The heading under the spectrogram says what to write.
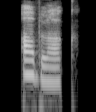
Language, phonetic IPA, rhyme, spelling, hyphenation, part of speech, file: Hungarian, [ˈɒblɒk], -ɒk, ablak, ab‧lak, noun, Hu-ablak.ogg
- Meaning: window (opening on a building or vehicle, usually covered by one or more panes of glass)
